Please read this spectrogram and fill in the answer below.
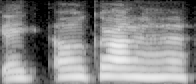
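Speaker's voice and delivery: mock panic, pitched well up; high, hammed-up fluster; freaking out. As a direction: imitate someone flustered on the spot. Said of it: "they freak out".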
